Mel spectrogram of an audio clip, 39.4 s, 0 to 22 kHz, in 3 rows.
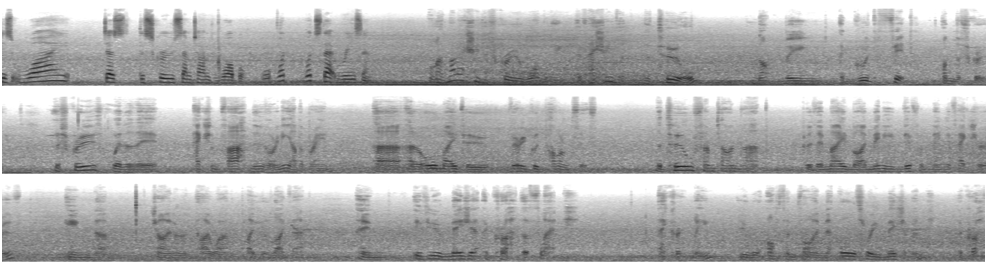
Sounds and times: Speech: 0:00.0 - 0:05.0, 0:05.7 - 0:09.3, 0:10.0 - 0:13.2, 0:13.8 - 0:21.0, 0:21.8 - 0:30.4, 0:31.0 - 0:33.9, 0:35.0 - 0:39.3.

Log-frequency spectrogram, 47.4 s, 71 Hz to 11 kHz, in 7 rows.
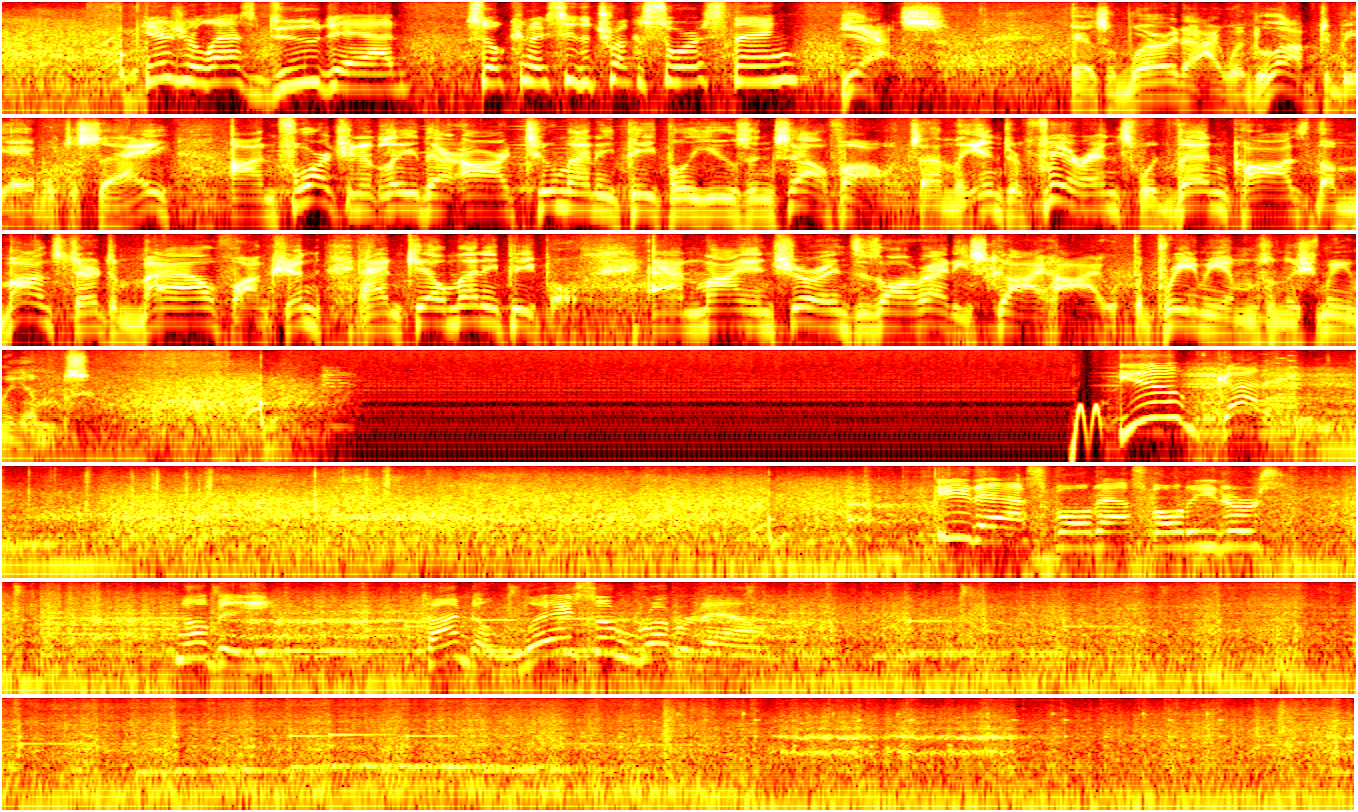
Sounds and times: Speech: 0:00.6 - 0:20.8, 0:25.8 - 0:26.7, 0:34.7 - 0:35.2, 0:36.0 - 0:37.7
Music: 0:08.7 - 0:10.1, 0:26.2 - 0:27.8, 0:34.6 - 0:44.5.

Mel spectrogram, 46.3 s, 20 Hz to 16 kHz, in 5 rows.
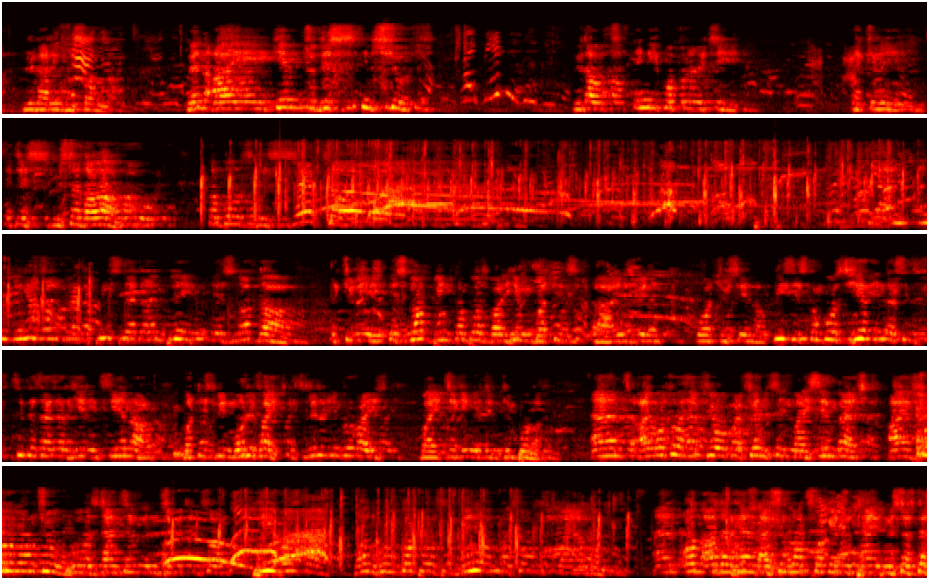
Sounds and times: Speech: 0:08.4 - 0:13.0, 0:17.6 - 0:46.2.

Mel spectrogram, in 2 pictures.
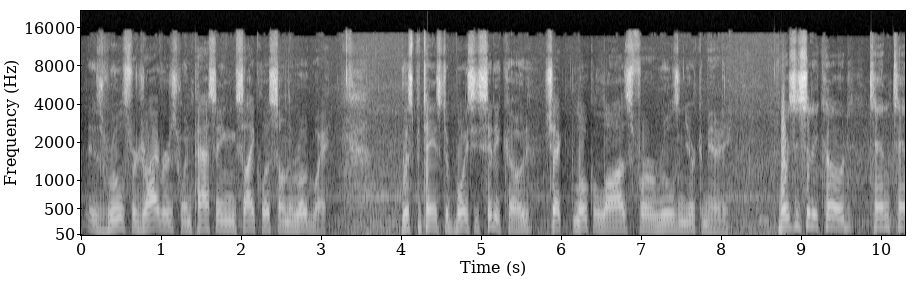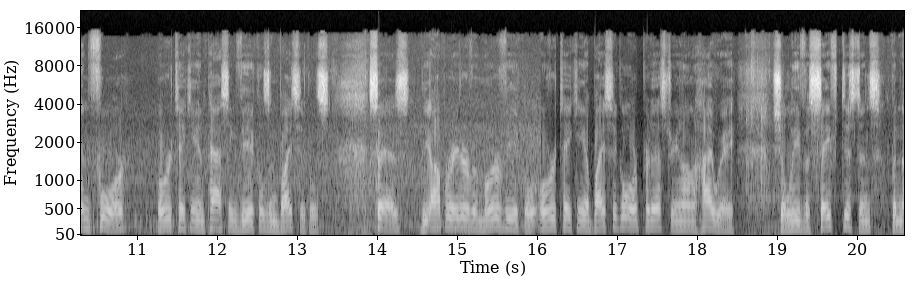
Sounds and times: Speech: 0:00.0 - 0:03.2, 0:04.0 - 0:20.5
Vehicle: 0:00.0 - 0:20.5.

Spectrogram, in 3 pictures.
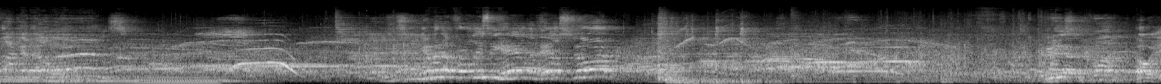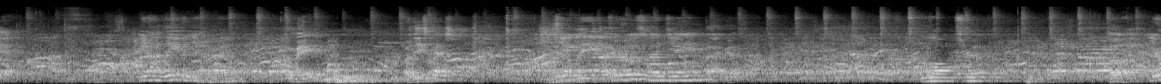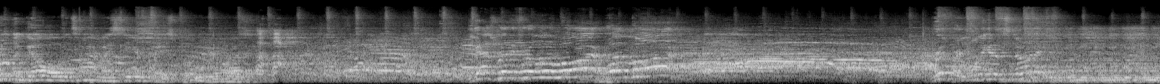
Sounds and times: Music: 0:00.0 - 0:03.7, 0:13.5 - 0:34.8
Whoop: 0:01.2 - 0:04.0, 0:07.0 - 0:09.6, 0:30.0 - 0:32.3
Speech: 0:04.0 - 0:06.2, 0:17.0 - 0:19.1, 0:20.4 - 0:25.8, 0:27.1 - 0:30.0, 0:32.5 - 0:33.8.

